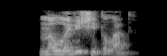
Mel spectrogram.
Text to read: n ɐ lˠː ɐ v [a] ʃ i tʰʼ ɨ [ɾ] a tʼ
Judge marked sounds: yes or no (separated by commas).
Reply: no, no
